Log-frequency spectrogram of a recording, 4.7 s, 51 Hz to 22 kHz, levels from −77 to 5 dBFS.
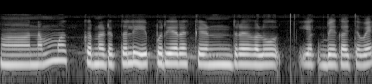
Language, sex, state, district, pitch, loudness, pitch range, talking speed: Kannada, female, Karnataka, Chamarajanagar, 220 Hz, -14 LUFS, 215-230 Hz, 90 wpm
